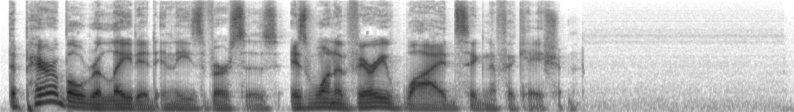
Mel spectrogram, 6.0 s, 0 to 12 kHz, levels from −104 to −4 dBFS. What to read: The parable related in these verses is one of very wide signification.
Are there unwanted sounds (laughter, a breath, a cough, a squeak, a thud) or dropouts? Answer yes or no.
no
